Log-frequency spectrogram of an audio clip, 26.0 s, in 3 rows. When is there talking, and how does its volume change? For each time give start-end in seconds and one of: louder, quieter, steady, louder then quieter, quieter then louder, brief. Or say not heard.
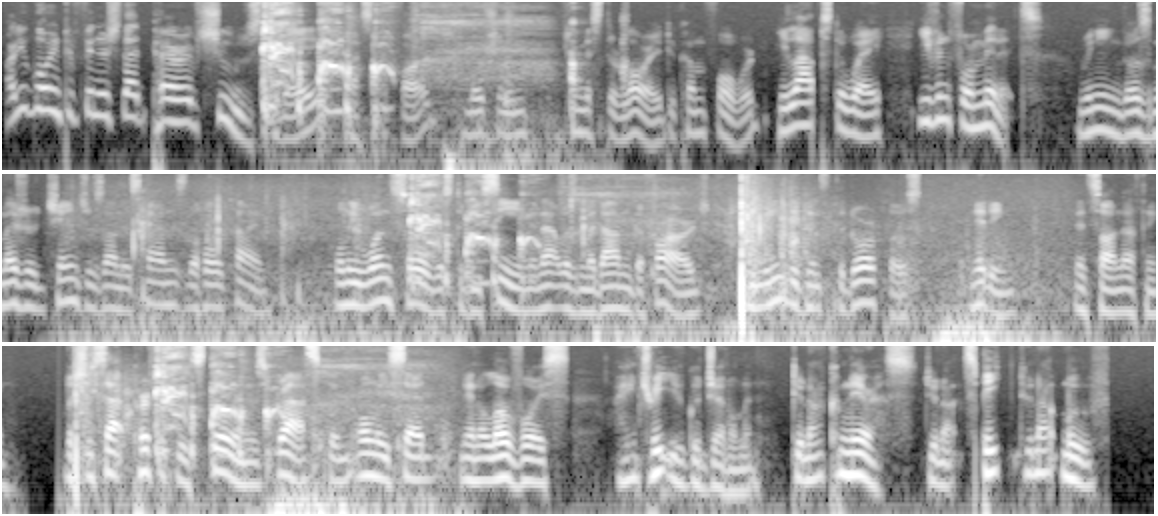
0.0-25.5 louder.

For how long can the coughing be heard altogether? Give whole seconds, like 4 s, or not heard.
7 s.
